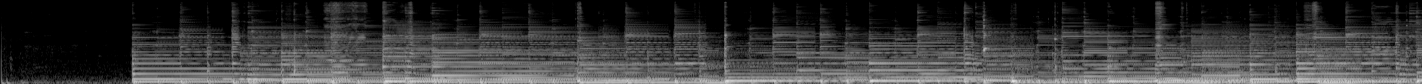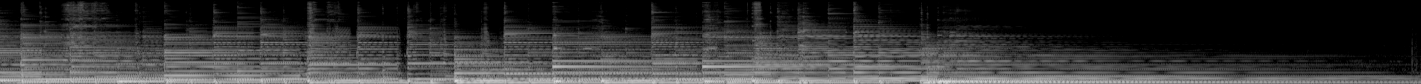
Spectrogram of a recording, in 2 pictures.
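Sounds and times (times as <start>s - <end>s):
Guild F412 twelve-string acoustic guitar fingerpicked: 1.3s - 28.4s.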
